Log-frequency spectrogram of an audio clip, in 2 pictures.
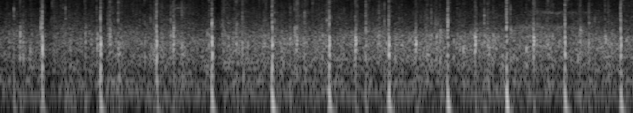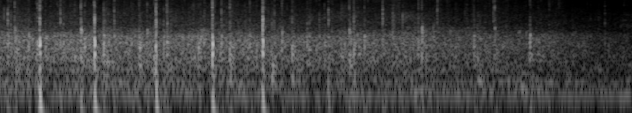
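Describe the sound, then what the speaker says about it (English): Steady applause from an audience at a school district employee retirement and recognition ceremony, dense clapping sustained for about six seconds before tapering off at the end. "Let's give her a round of applause."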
